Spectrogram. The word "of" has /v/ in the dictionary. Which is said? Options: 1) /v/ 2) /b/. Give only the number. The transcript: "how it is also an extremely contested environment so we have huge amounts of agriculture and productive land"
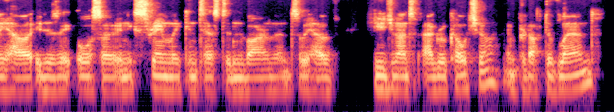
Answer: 1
